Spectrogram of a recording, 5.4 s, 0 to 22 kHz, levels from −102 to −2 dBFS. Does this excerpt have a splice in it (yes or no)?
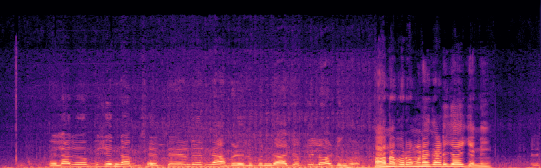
no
